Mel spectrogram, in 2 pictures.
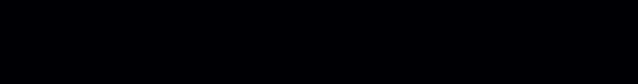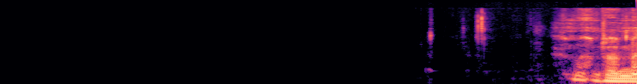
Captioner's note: silence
